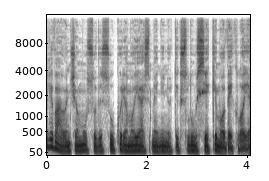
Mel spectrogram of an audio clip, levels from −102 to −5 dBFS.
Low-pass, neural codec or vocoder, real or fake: 14.4 kHz; none; real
